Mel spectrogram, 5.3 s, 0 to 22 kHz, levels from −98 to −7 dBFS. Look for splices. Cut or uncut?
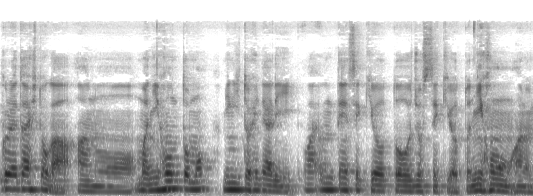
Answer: cut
